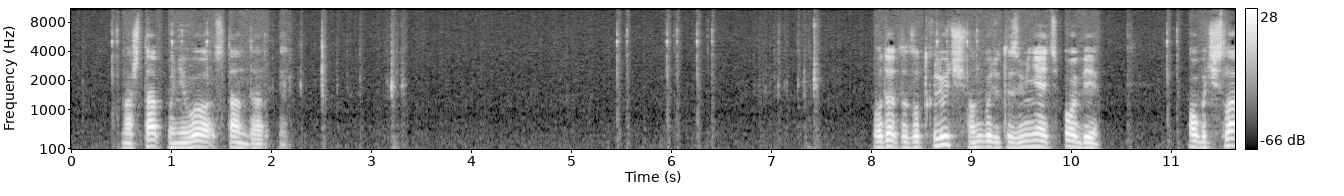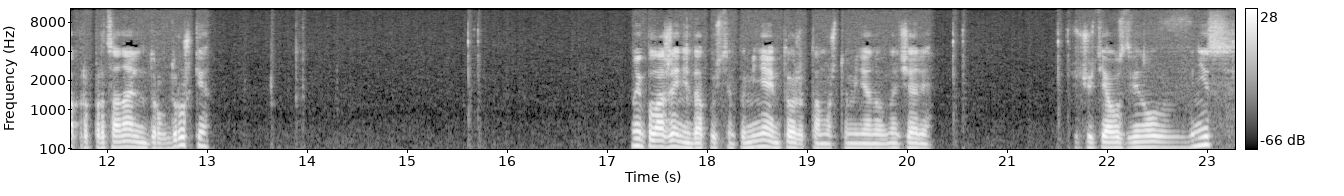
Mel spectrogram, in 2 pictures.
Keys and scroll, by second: 2.0 KP_1, 2.1 KP_0, 2.5 Tab, 2.8 KP_1, 3.2 KP_Enter, 6.8 KP_1, 7.0 KP_0, 7.3 KP_Enter, 13.9 shift+p.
